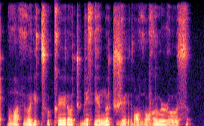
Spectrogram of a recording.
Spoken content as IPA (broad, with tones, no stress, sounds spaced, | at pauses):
ðˤ e˩ θ ð o˨ ɾʲ u˥ t͡sʼ u˦ kʼ øː˦ ɾ oː˩ t͡ʃ b e˦ s ɾʲ ɤ˨ n o˥ t͡ʃ ʒ ø˩ r o˩ ðˤ u˩ ɣ u˦ ɹ oː˨ s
